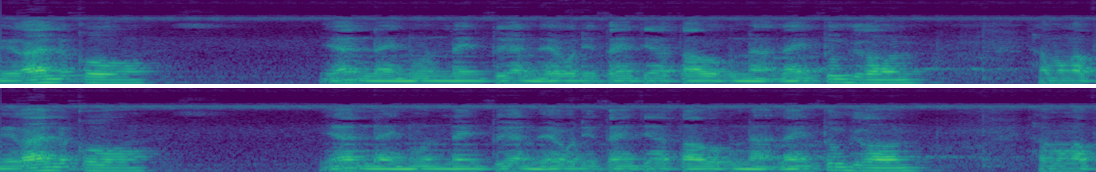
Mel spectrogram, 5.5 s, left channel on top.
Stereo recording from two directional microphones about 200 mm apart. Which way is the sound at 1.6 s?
25° right (ahead or behind).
